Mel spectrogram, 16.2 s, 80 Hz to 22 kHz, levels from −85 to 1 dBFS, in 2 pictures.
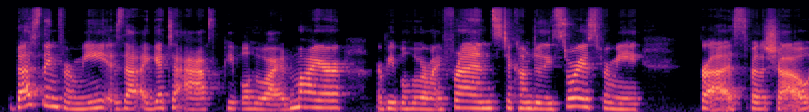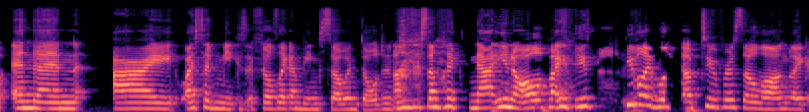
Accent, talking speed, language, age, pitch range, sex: American, 245 wpm, English, 20-39, 195-240 Hz, female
